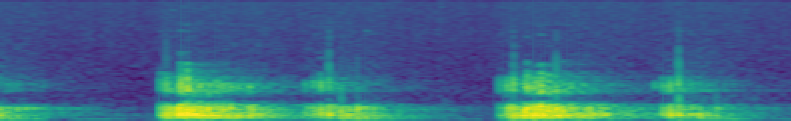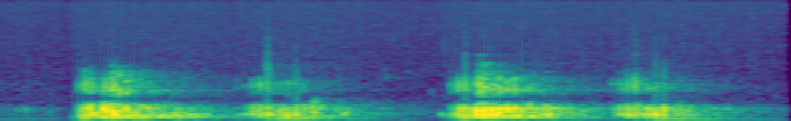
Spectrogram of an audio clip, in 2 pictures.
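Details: Cat purring, processed with reverb: four rounds of deep rumbling, each a strong burst then a softer echo-like pulse, spaced nearly two seconds apart over a quiet background.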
